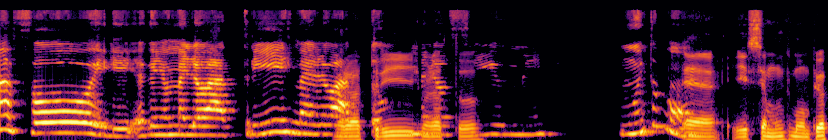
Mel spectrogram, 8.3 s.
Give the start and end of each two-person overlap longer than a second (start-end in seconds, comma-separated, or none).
3.3-4.9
